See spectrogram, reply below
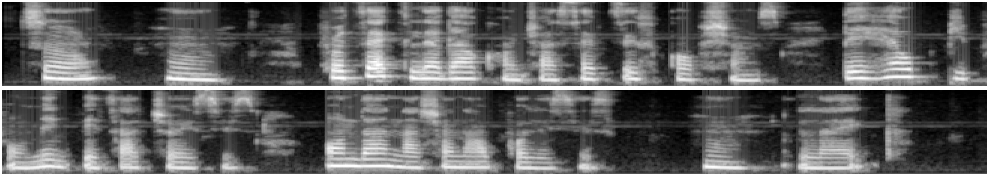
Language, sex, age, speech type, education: Nigerian Pidgin, female, 15-29, spontaneous, tertiary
